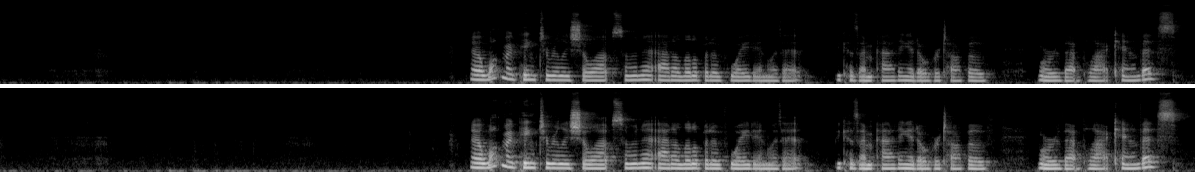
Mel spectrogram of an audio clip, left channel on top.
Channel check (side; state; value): left; quieter; 5.7 dB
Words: Now I want my pink to really show up, so I'm going to add a little bit of white in with it because I'm adding it over top of more of that black canvas.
